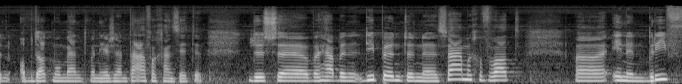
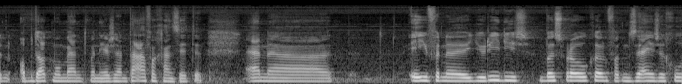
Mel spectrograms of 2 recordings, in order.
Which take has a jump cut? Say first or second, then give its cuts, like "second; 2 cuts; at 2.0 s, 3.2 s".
second; 1 cut; at 2.4 s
